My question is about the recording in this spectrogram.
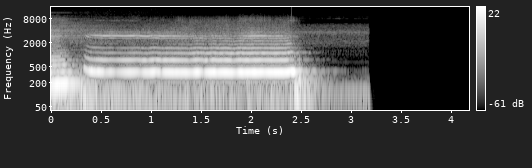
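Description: A human voice holding one long, steady note, just after a lower, wavering note ends. It cuts off suddenly about two and a half seconds in.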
